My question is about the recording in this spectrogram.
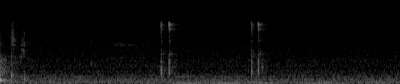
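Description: Two faint, sharp clicks about a second apart, from a computer mouse being clicked, over a low steady hum.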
